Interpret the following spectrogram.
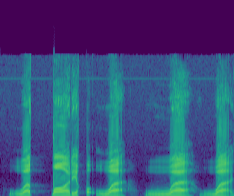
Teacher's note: Huruf waw memang dimonyongkan secara bacaan ya, tapi ketika to ya usahakan tidak perlu di depan ya, atau tidak perlu dimonyongkan kedua bibirnya.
